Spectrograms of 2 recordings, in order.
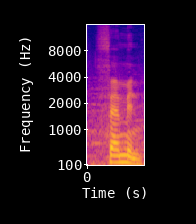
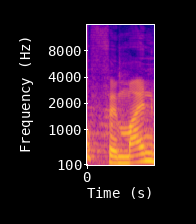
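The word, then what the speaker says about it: famine: और अकाल को हम इंग्लिश में बोलते हैं फेमिन या कई जगह लोग उसको फेमाइन भी प्रोनाउंस करते हैं।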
